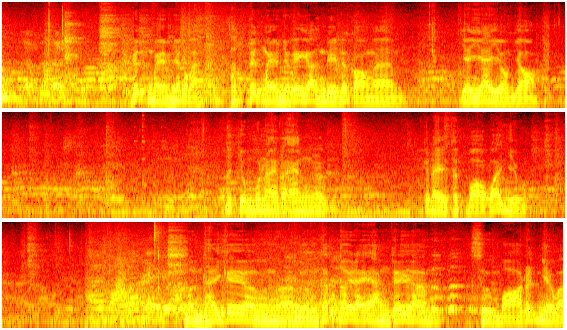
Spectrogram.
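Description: A middle-aged man talks with animation into a clip-on microphone.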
